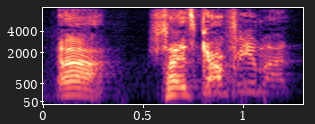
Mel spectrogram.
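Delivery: strained voice between coughs; choking on coffee. Real, not acted. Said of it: "ich hab mich verschluckt". (verschluckt und heiser)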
